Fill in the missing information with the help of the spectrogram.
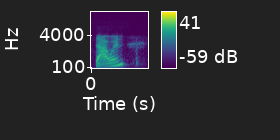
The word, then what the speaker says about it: Samhain: We do have some rain going on, so we're making some adjustments, but this particular Halloween, or as we call it, Samhain. It's spelled Samhain, but it's pronounced Samhain.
